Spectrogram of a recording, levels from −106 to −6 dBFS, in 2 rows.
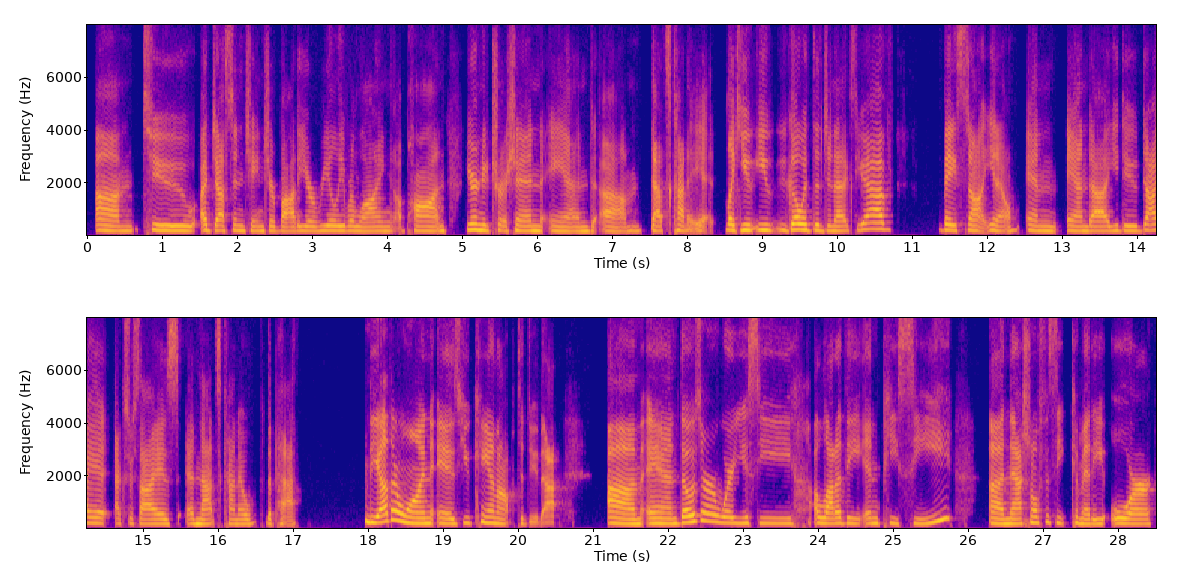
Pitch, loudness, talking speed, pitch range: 200 Hz, -24 LUFS, 155 wpm, 185-215 Hz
